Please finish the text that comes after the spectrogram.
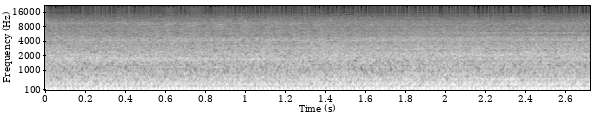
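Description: Steady hum of a 1940 Ford Deluxe sedan engine while driving, a low droning rumble with constant road noise and no talking.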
